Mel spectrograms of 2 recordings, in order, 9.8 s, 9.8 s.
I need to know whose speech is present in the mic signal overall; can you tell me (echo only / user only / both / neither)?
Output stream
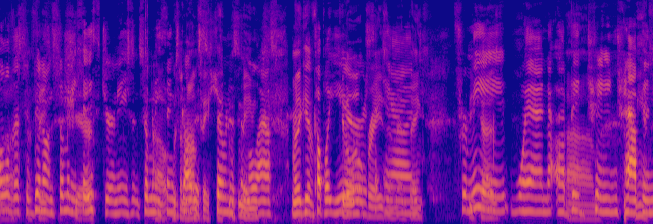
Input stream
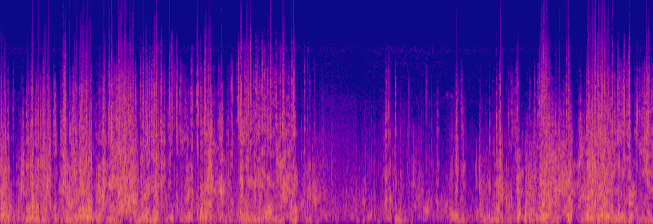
neither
